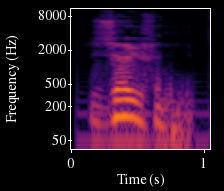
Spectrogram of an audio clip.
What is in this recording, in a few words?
seven, dutch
